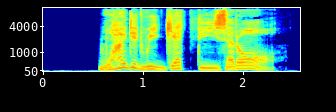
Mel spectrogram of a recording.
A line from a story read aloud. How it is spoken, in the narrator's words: he asked through gritted teeth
